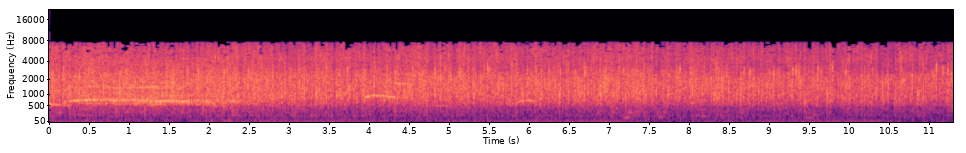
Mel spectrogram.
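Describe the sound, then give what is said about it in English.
Studio audience applause for the winner of a panel game, a dense, steady roar of clapping that holds at an even loudness for the full length, with no talk over it. “What is termed a popular win, as you heard by the audience reaction in the studio here.”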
